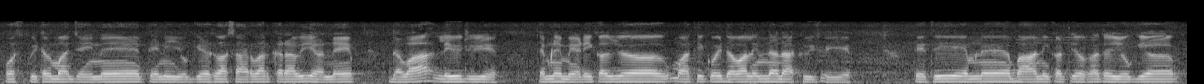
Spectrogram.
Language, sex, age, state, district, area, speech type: Gujarati, male, 30-45, Gujarat, Ahmedabad, urban, spontaneous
